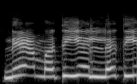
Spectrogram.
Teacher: نعمتی التی میں یا کو ہم لام کے ساتھ ملا کر پڑھیں گے نعمتی التی، یہاں پر بھی مد منفصل ہو رہی ہے، کم سے کم 3 الف کی مقدار، ویسے 4 سے 5 الف کی مقدار اس کو کھینچ کر پڑھیں گے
